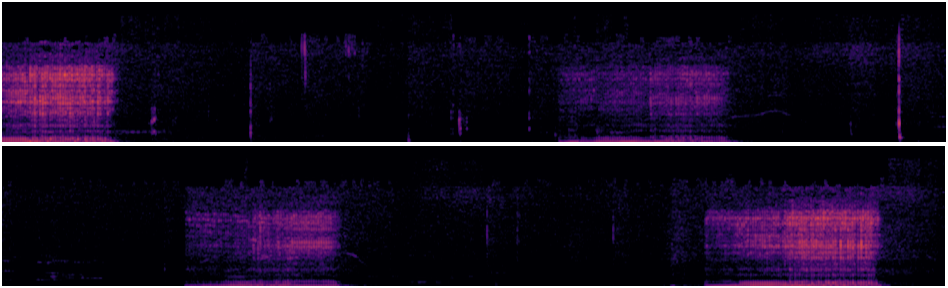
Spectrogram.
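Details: American Staffordshire Terrier puppy snoring while asleep: loud rattling snores on each breath in, about four in ten seconds, with quiet pauses between; ordinary snoring.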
